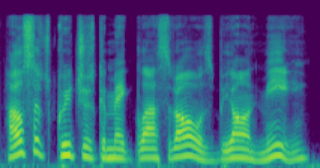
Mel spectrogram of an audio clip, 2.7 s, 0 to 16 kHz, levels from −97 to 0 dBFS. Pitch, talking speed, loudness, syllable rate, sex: 160 Hz, 245 wpm, -18 LUFS, 5.3 syllables/s, male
